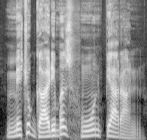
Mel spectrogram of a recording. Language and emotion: Kashmiri, neutral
